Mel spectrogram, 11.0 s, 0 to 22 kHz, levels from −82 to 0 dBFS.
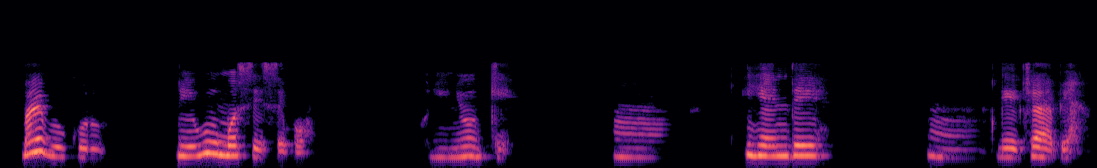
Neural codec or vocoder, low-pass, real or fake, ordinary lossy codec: none; 5.4 kHz; real; none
